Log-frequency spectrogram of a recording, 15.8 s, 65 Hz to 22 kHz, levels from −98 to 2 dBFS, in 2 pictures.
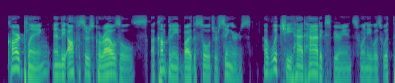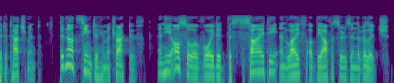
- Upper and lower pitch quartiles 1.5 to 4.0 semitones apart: No, average, 5.0 semitones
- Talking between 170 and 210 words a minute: No, average, 160 wpm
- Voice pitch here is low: Yes, low, 110 Hz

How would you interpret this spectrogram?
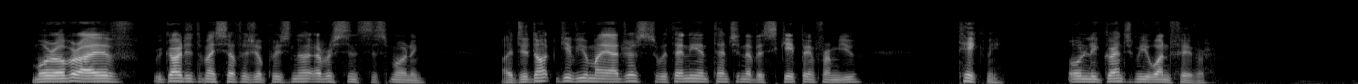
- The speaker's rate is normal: Yes, average, 145 wpm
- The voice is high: No, low, 125 Hz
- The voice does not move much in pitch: No, average, 3.1 semitones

